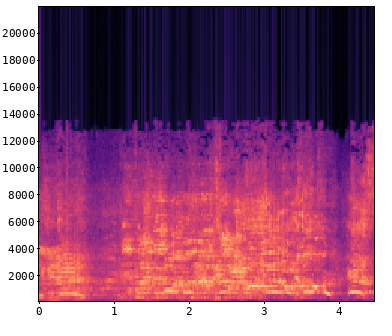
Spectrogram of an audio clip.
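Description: Several people shouting over one another, overlapping yells of encouragement from coaches and spectators at a wrestling match.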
